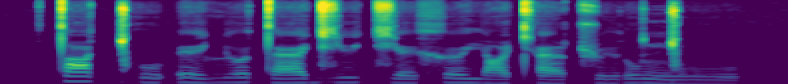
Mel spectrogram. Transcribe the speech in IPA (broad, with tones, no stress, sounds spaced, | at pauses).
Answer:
tˤ ʉ˦ ǀʰ u˨ ʔ e˦˨ ʎ ɵ˦ t æ˨˦ d͡ʑ i˦ t͡ɕ e˨ x ø˦ j ɑ˨ cʰ æ˨ ʈ͡ʂ y˨ ɾ u˦ ŋ͡ǀ u˨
